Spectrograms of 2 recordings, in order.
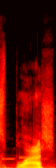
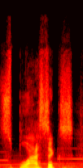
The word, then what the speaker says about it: Splasx: to by Splash and it is pronounced Splash, not Splassics, from SPX Performance who said, "Hey, I saw your video.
